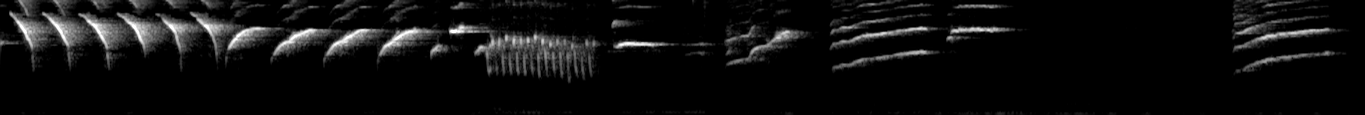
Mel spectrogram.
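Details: Young canary, played as a tutor for young canaries, opens with a fast run of falling slurred notes and a buzzy burst, then gives spaced, sweeping upslurred whistles over a faint low hum.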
